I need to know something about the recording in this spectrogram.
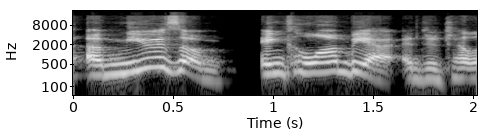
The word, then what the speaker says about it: aMuse'um: When you see it in print, it's a play on the word museum. And it doesn't look pronounceable at all, but it really is aMuse'um.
